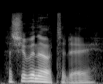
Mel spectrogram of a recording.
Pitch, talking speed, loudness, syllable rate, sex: 105 Hz, 350 wpm, -16 LUFS, 7.3 syllables/s, male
